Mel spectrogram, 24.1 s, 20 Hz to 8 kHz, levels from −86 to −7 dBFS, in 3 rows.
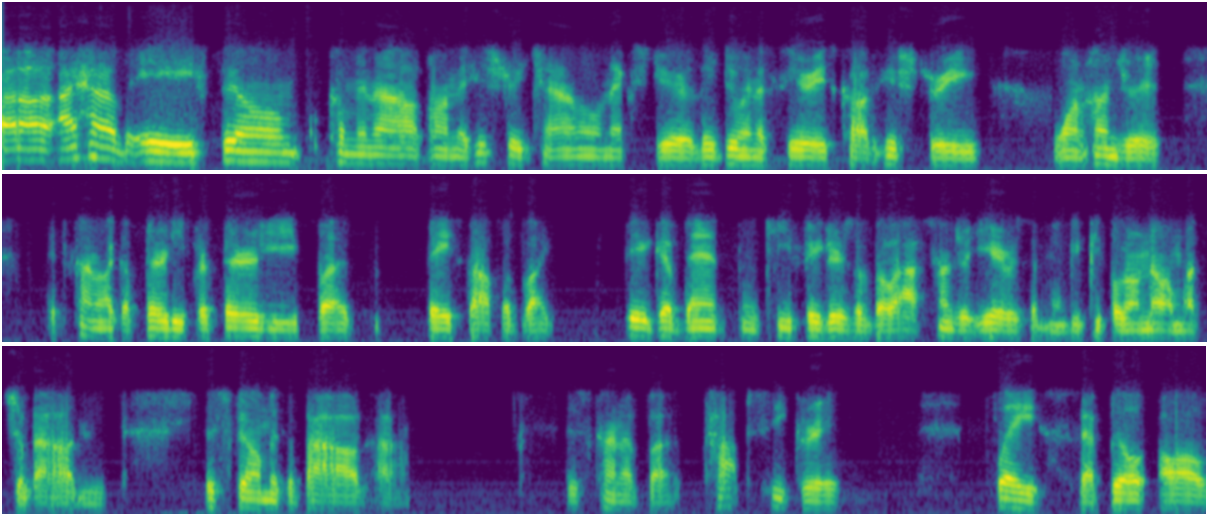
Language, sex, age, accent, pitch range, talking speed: English, male, 30-49, American, 80-95 Hz, 160 wpm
